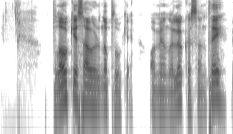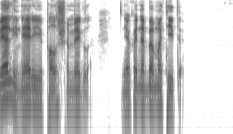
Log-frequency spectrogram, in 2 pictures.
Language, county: Lithuanian, Alytus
